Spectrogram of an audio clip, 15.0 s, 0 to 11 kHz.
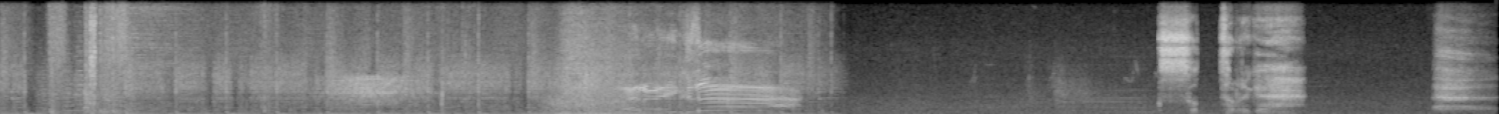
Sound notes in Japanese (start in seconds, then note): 6.3 叫び声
